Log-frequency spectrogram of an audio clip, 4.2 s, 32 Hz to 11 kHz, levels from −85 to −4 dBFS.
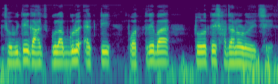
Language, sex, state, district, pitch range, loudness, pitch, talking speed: Bengali, male, West Bengal, Alipurduar, 135-150 Hz, -17 LUFS, 145 Hz, 130 wpm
